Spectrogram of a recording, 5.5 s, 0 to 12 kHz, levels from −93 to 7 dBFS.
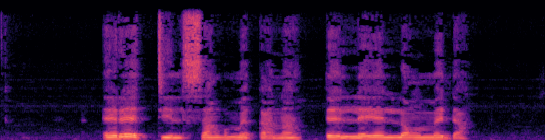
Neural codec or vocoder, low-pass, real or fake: none; 10.8 kHz; real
